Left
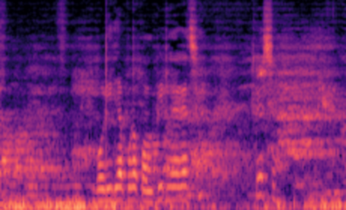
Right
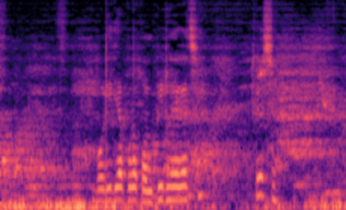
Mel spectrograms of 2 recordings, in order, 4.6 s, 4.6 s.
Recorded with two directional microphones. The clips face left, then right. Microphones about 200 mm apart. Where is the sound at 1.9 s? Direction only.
30° right (ahead or behind).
